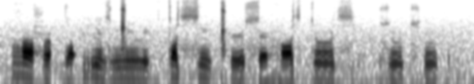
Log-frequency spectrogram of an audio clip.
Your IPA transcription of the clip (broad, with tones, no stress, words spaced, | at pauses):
ɦɑ˥˩ħo˩ʔdˤɨ˩˥ʔ rʲə̃˥˩zŋ͡ǁĩ˧li˩˥k tˤɤ˥sʲzĩ˥˩ ǁʰø˩˥sə˩ ɦɑ˩˥sʲ tõ˧sʲ | zũ˩t͡sʰũ˩ʔ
